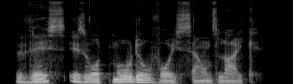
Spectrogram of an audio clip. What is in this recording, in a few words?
Modal Voice; Linguistics; Phonetics; Speech Production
